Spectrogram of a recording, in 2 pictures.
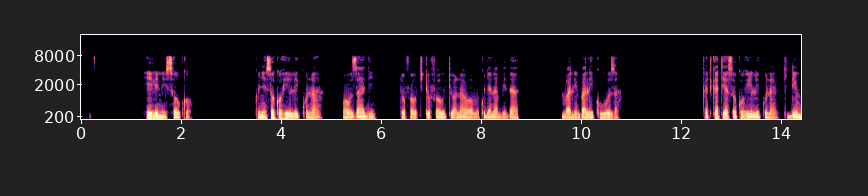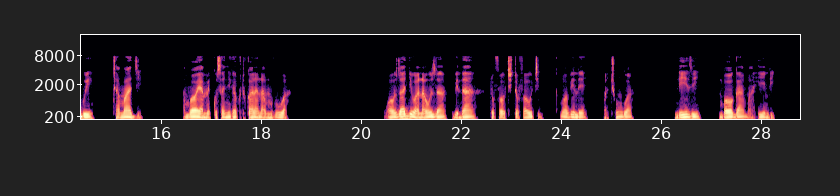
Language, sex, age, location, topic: Swahili, male, 25-35, Kisumu, finance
